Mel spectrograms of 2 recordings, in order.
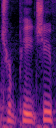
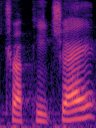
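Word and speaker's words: trapiche: Trapeche is really the proper pronunciation. I've been saying trapeche for years. That's how I learned it, but the technical, actual correct pronunciation is trapeche.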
